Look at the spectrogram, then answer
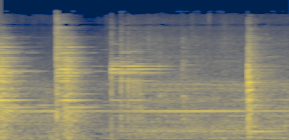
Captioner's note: metal clanging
